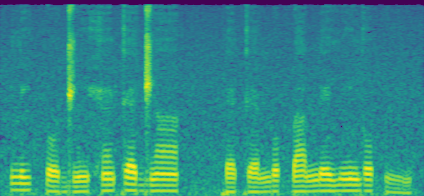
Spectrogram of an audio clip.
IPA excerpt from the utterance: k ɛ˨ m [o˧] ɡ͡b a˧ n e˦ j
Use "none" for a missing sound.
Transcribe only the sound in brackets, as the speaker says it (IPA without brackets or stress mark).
o˧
